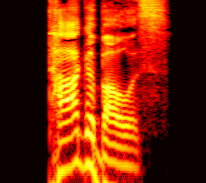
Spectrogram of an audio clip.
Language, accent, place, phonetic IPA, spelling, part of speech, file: German, Germany, Berlin, [ˈtaːɡəbaʊ̯s], Tagebaus, noun, De-Tagebaus.ogg
- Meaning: genitive singular of Tagebau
